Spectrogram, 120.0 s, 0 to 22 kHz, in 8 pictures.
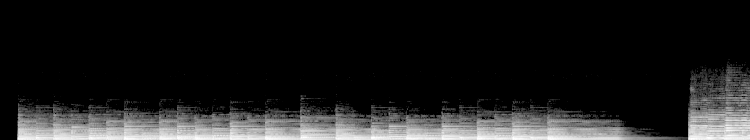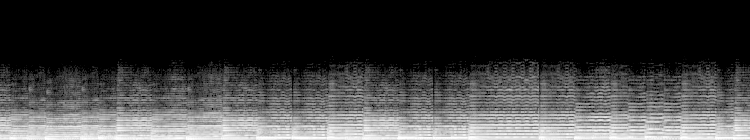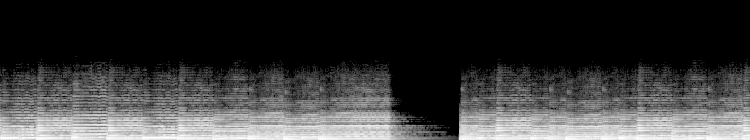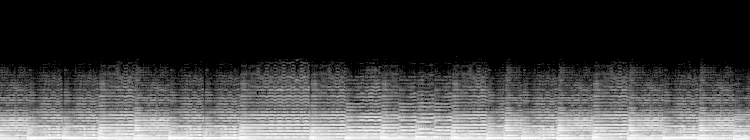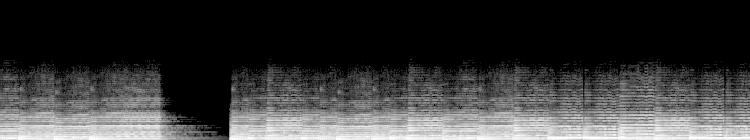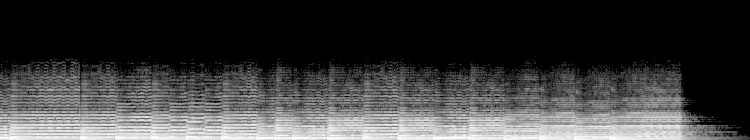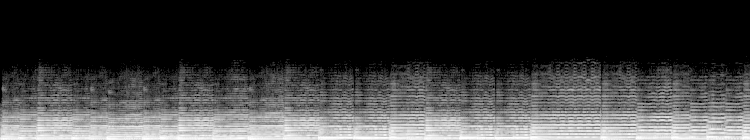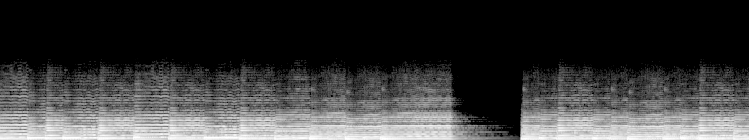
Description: piano
O Christ the Healer We Have Come [Green - ERHALT UNS HERR] - piano.mp3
